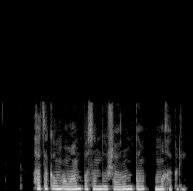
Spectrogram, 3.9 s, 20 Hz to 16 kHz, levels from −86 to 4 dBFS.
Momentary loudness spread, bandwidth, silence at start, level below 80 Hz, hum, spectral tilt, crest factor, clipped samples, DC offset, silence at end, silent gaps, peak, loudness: 7 LU; 7.6 kHz; 0.7 s; -66 dBFS; none; -7.5 dB/octave; 14 dB; under 0.1%; under 0.1%; 0.15 s; 2.99-3.09 s; -4 dBFS; -18 LUFS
